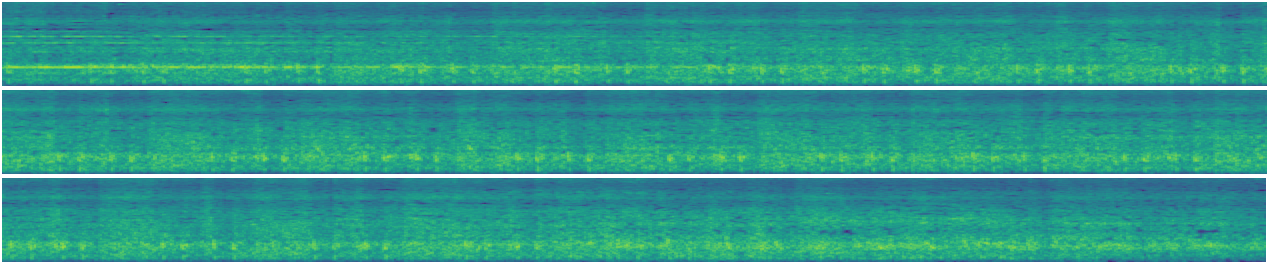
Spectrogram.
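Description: Passenger coaches of an express train rushing past close by: a loud, steady rush of wheels and rapid clatter over the rail joints. The tail of the locomotive's horn fades out in the first few seconds.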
